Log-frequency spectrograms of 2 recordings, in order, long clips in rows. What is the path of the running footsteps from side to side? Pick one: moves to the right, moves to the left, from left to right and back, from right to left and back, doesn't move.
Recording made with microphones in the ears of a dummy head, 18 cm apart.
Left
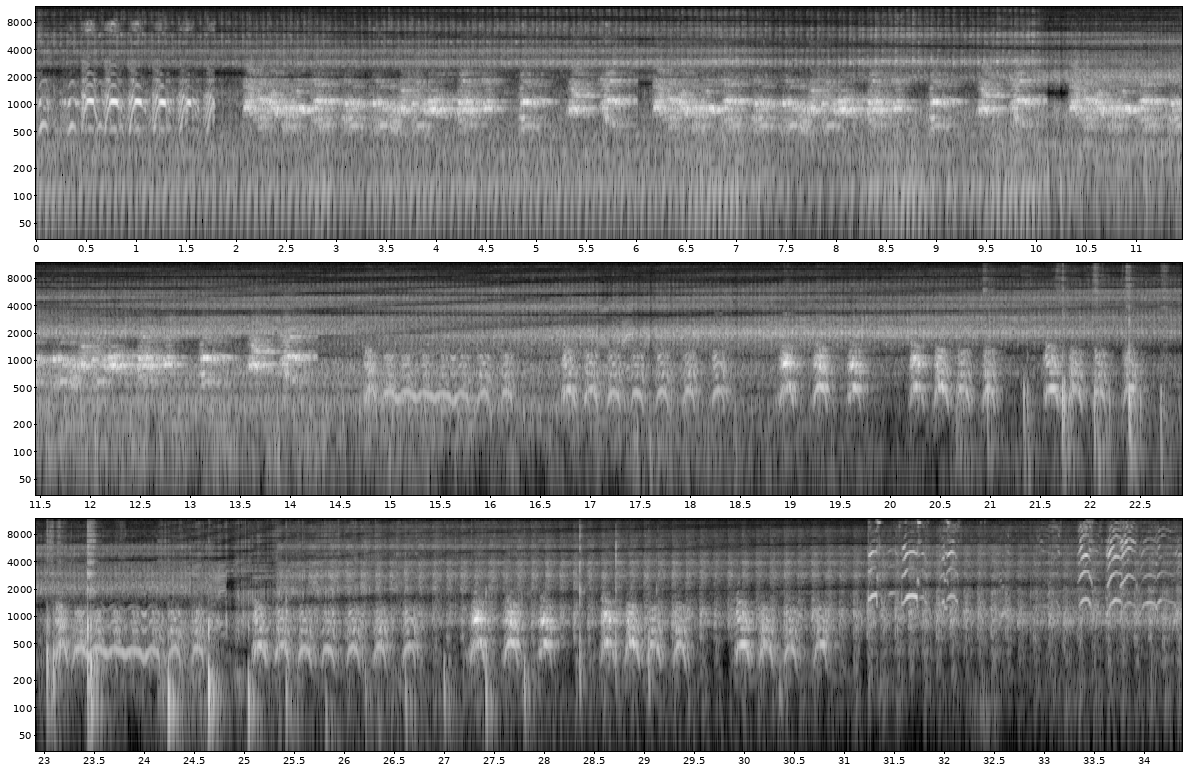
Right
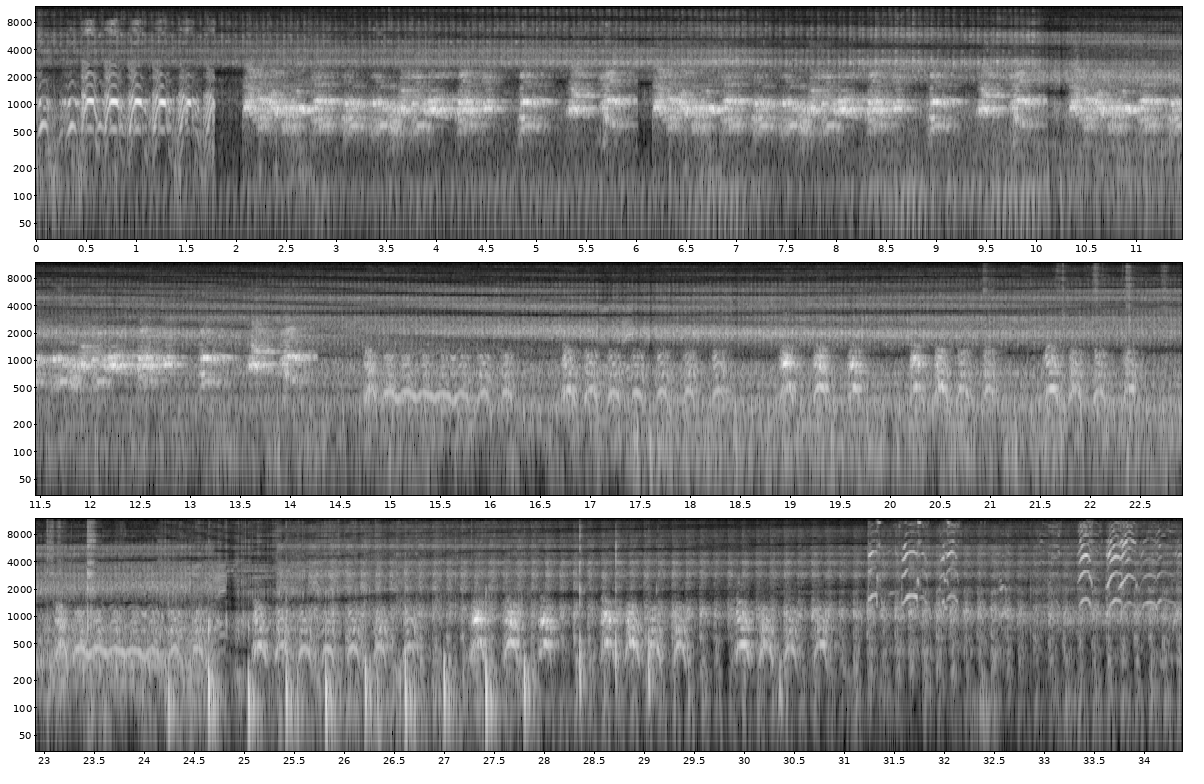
moves to the right.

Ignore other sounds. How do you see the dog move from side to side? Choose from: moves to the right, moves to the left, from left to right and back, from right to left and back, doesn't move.
doesn't move.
